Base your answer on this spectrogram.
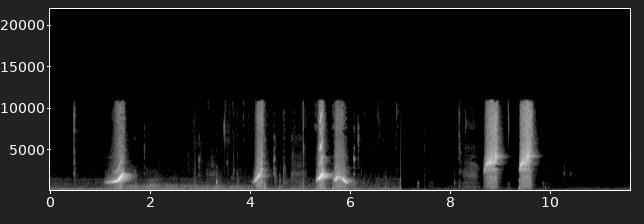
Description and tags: silbar int.3 (G2)
Chiflido con alto nivel de intensidad de hacer un llamado a larga distancia
ambient, body, foley, sound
